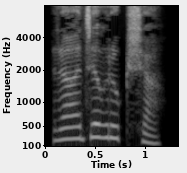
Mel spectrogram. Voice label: "ರಾಜವೃಕ್ಷ", kannada

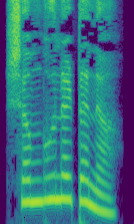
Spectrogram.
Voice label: "ಶಂಭುನಟನ", Kannada

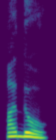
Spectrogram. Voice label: "ಅದೊ", Kannada

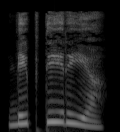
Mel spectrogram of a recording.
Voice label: "ಡಿಪ್ತೀರಿಯ", Kannada

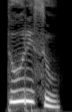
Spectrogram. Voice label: "ತುರಿಸು", kannada

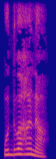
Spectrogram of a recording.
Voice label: "ಉದ್ವಾಹನ", Kannada

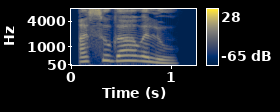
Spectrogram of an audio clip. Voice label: "ಅಸುಗಾವಲು", Kannada

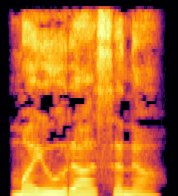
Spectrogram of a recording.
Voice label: "ಮಯೂರಾಸನ", Kannada

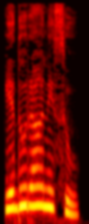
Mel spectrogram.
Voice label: "ಎದುರಾನಿಸು", kannada

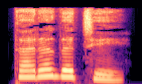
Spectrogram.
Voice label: "ತರಗಚೆ", Kannada; taragace; noun; foetid cassia.

